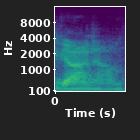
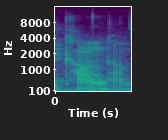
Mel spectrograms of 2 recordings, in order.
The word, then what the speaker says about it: Gangnam: like busan or busan i say gangnam like gangnam style isn't that what he says he didn't say kongnam style so i assume that is the correct pronunciation because that's a korean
